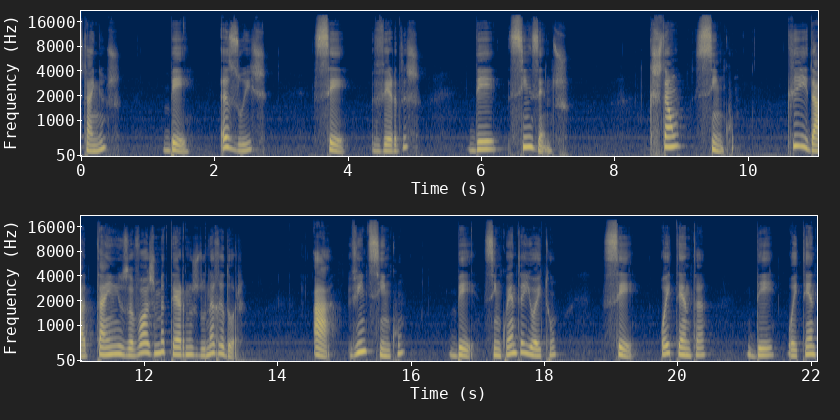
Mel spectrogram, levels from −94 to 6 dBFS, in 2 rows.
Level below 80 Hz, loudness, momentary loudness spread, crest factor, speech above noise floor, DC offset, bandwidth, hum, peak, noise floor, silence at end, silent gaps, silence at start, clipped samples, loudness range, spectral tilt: -52 dBFS; -24 LUFS; 15 LU; 22 dB; 40 dB; under 0.1%; 19 kHz; none; -4 dBFS; -63 dBFS; 0 s; none; 0.05 s; under 0.1%; 4 LU; -4.5 dB/octave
